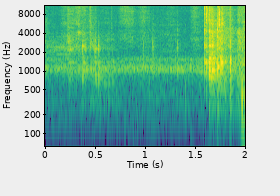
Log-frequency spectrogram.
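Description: Plastic audio cassette cases being handled: faint light clicks, then a sudden louder clatter of cases knocking and sliding together near the end.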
